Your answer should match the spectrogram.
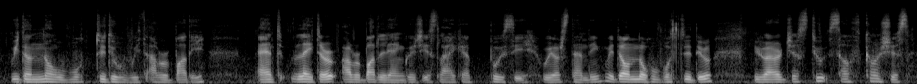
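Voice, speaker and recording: A man with a Polish accent, a native Polish speaker, giving a casual live-stream talk from his phone, often pausing and restarting as he searches for words. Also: medium pitch, a little hiss or hum. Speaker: self-improvement vlogger.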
